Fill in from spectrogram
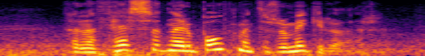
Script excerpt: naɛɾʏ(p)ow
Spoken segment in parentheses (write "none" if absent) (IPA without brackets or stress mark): p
